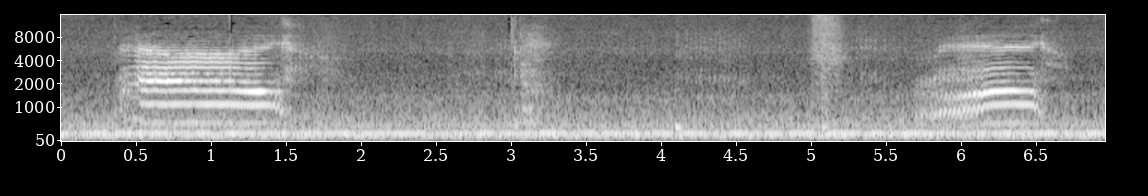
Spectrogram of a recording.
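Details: Male domestic cat meowing indoors: a long, rich meow that holds steady, then a shorter rising meow about five seconds later. A steady low electrical hum is heard between the calls.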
